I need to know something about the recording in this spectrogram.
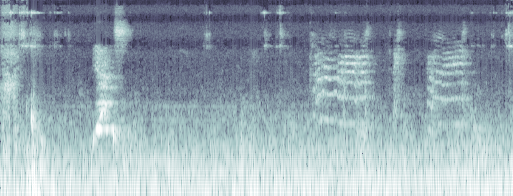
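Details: Kitten named Figaro chasing a laser indoors, making unusual noises it makes only then: after a person talks, two short harmonic chirping calls follow, about a second and a half apart, over a low background hum.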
